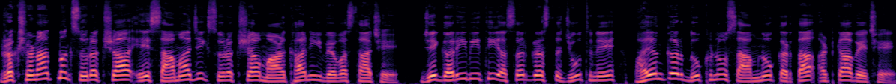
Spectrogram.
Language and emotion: Gujarati, neutral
